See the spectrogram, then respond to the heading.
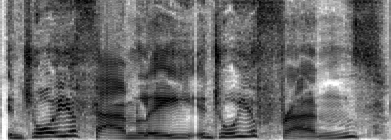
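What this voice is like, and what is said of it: Put-on British accent. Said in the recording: “doing an accent for some reason... I just decided to do like a British thing for a second.”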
